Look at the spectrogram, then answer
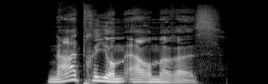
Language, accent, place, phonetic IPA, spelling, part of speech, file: German, Germany, Berlin, [ˈnaːtʁiʊmˌʔɛʁməʁəs], natriumärmeres, adjective, De-natriumärmeres.ogg
- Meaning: strong/mixed nominative/accusative neuter singular comparative degree of natriumarm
